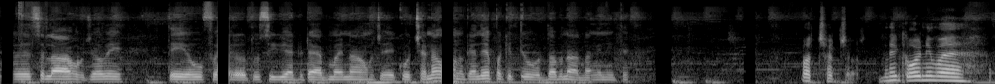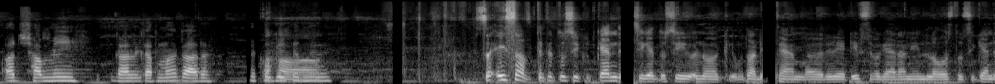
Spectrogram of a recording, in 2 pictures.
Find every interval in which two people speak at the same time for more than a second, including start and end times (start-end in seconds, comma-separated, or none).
none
